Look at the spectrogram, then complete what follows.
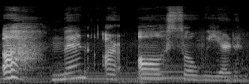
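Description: A woman's voice: on the high side, expressive, slow. A woman playing a brash, gossipy young woman with a sassy, colloquial manner in a radio play. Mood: exasperated, teasing. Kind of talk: radio play character dialogue. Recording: music playing behind. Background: clear background music.

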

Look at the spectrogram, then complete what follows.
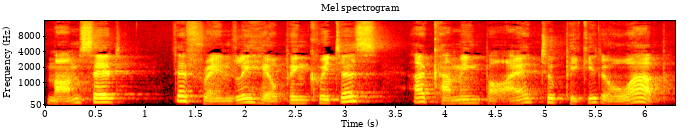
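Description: Older man reading aloud, lively and unhurried. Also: mid-range voice, roomy sound. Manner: slow, deliberate, expressive phrasing. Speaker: children's book reader and host. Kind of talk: expressive read-aloud storytelling.

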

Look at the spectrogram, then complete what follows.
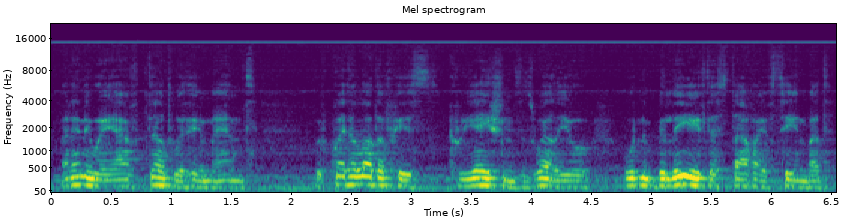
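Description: A man's voice: medium pitch, moderate pace, warm tone, a little hiss or hum, lightly acted, poor audio. A man voicing a thoughtful, cautious vampire who thinks aloud in a hesitant, understated way during a game playthrough. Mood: matter-of-fact. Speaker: roleplaying video game player. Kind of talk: in-character improvised game playthrough. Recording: game music behind the voice.

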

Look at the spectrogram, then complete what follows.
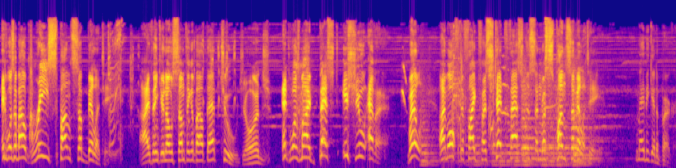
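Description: Comic-book hero: declamatory, self-important, high animated voice, cartoon with music behind. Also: male voice, normal speed, exaggerated voice. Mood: sly, self-promoting. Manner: grandiose, declamatory. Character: pompous antlered comic-book superhero man.

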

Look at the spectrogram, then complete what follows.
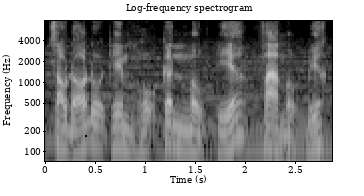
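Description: A man's voice: on the low side, a little fast, fairly bright tone, faint music behind, lightly acted. A man voicing a humble, careful minister in a historical cartoon, addressing a ruler with formal deference. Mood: deferential. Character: humble, careful court minister advising his emperor.

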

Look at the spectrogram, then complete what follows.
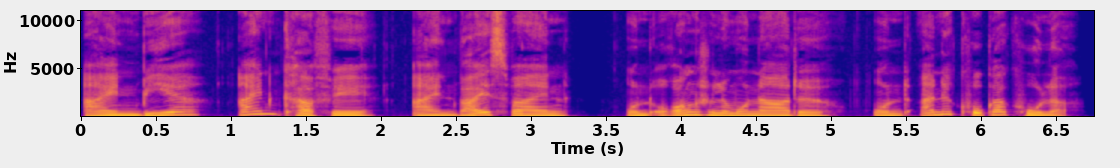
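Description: A woman reading German lesson dialogues, taking every part herself with pauses between phrases. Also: lowish voice, animated, a little mellow, dry recording, studio quality. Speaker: German reader for a language lesson. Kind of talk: slow, clearly spaced phrase reading.

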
